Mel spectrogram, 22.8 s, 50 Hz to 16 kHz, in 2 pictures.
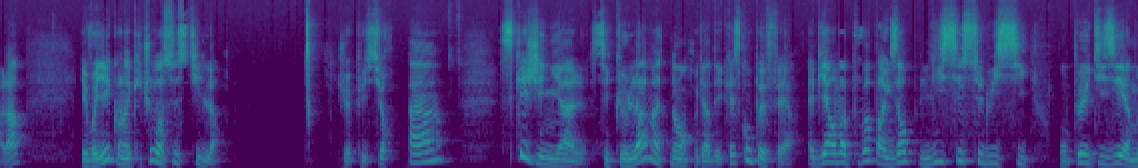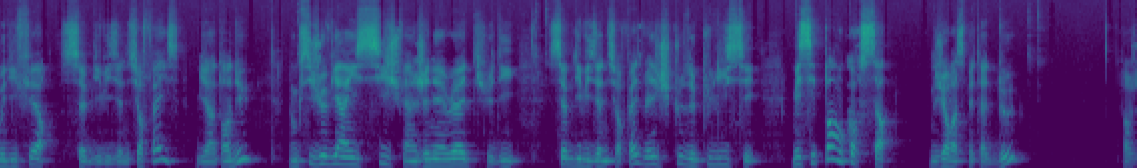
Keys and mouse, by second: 0.0 middle click, 3.4 KP_1, 5.5 Tab, 7.4 shift+middle click, 10.6 shift+middle click, 14.4 click, 16.6 click, 21.7 click.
